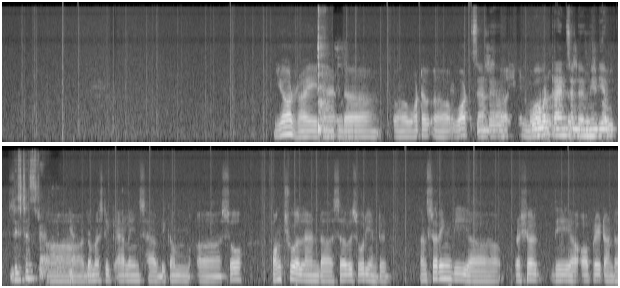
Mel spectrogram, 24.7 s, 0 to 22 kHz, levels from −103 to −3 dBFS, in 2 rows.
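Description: At 6.65 to 6.75 s the speech sinks by about 10 dB. This is the first instance of speech suppressed in double talk. Overlapping it, from 6.71 to 6.83 s and again at 9.36 to 9.44 s, there is an echo leak: a faint copy of the voice, about 25 dB below it, trailing by 335 to 337 ms. The likely cause is loudspeaker pickup that the far end's echo canceller did not fully remove. It adds a second, delayed layer of sound instead of taking anything away.

The suppression returns more strongly at 9.89 to 10.42 s, 10.96 to 11.56 s and 11.91 to 12.51 s, with the voice dropping by about 20 dB, and once more as a shallow dip of about 5 dB at 13.17 to 13.22 s. This is likely an echo canceller turning the talker down while the other side spoke. Here the voice itself sinks, with no delayed copy.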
